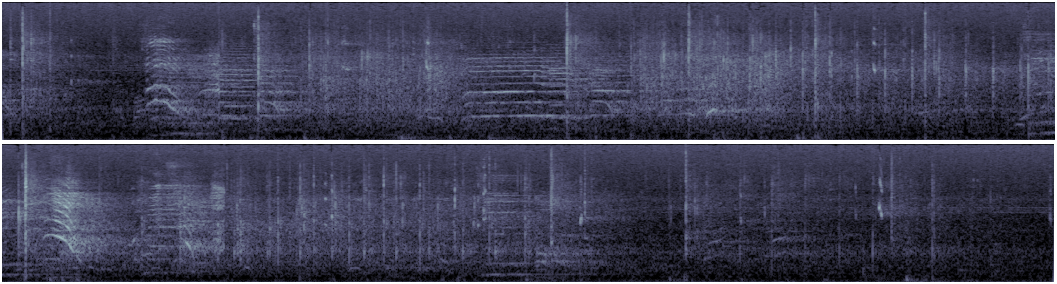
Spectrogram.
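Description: A shuttlecock is struck sharply by rackets in a fast rally.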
